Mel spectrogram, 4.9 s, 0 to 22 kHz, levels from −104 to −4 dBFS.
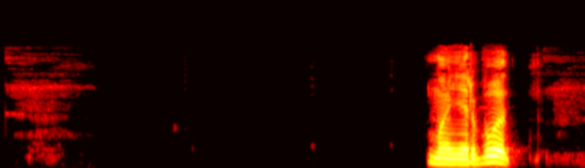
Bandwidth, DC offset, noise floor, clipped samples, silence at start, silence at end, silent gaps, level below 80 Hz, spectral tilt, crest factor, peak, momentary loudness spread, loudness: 7.2 kHz; under 0.1%; -67 dBFS; under 0.1%; 3.55 s; 0.65 s; none; -70 dBFS; -7.5 dB/octave; 22 dB; -2 dBFS; 23 LU; -18 LUFS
